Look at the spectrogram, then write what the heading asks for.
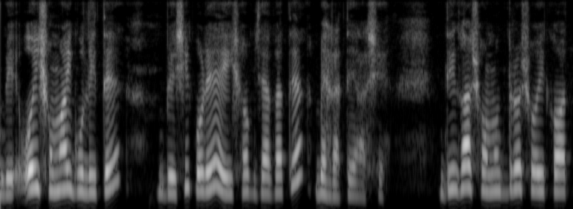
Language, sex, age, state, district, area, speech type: Bengali, female, 30-45, West Bengal, Dakshin Dinajpur, urban, spontaneous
